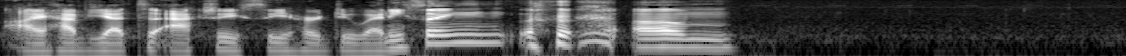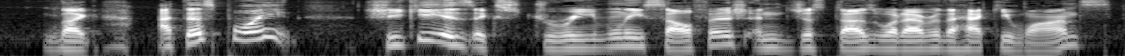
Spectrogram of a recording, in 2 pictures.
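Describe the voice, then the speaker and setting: A man's voice: medium pitch, big pitch swings, a little slow, fairly bright tone, no echo. A man livestreaming a visual novel, reading the narration aloud and adding rambling, amused casual commentary. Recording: game music playing behind. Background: video game music.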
